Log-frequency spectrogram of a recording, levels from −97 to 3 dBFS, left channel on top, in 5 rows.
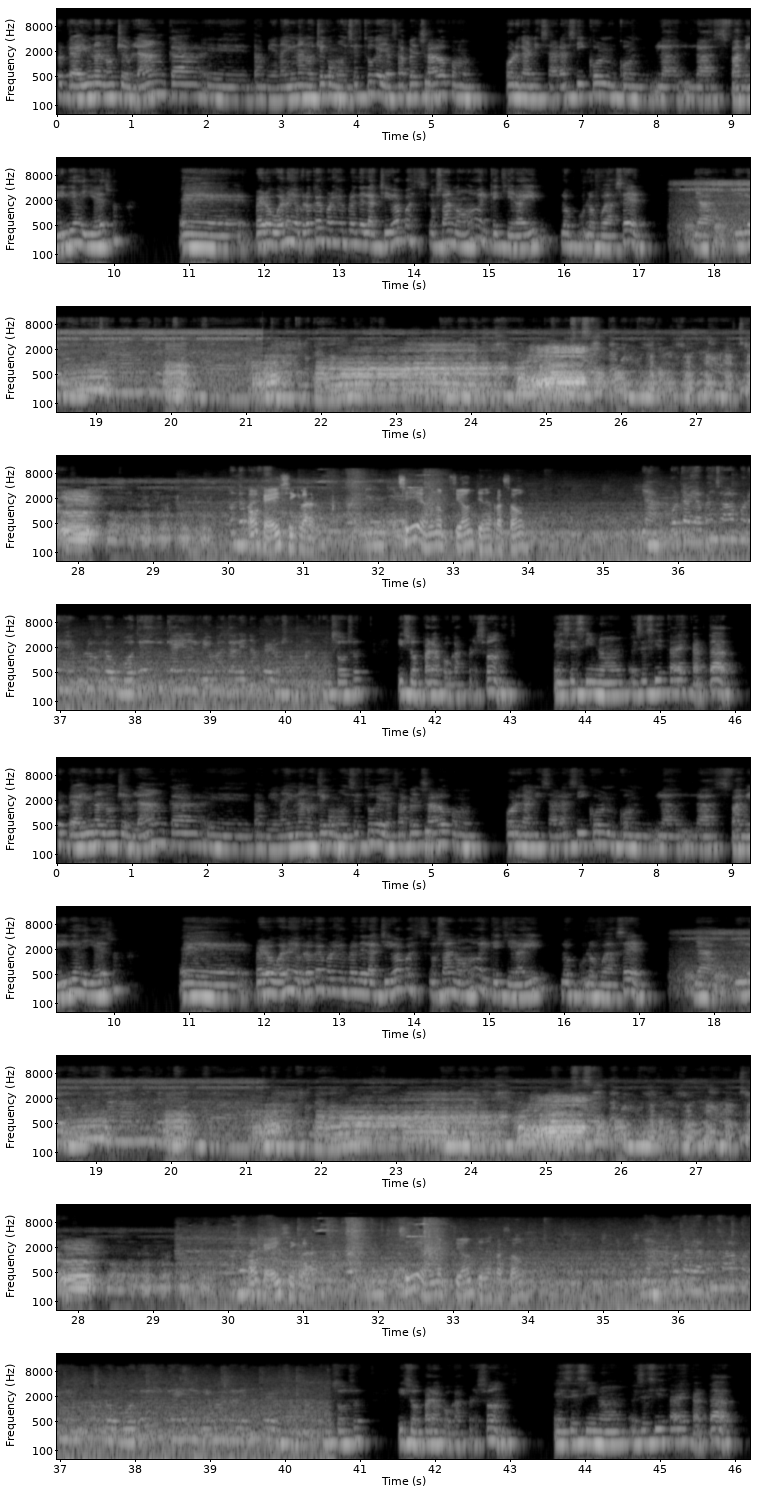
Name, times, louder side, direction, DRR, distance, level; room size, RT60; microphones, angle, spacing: voice 1, 0.0-5.6 6.0-10.1 10.9-17.1 17.7-22.9 23.6-28.0 30.0-30.6 35.5-41.0 41.5-43.0 43.6-45.9, equal, 75° left, 2.6 m, -41 dB
sound 1, 17.5-29.8 30.2-30.3 31.4-32.7, left 3 dB, 50° left, 0.8 m, -33 dB
sound 2, 29.3-40.6, right 2 dB, 55° right, 2.0 m, -42 dB
voice 2, 30.3-31.3 32.3-34.0, left 5 dB, 35° left, 0.4 m, -33 dB
14.0 x 6.6 x 2.5 m
head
